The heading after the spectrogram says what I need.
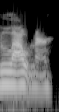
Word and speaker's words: Lautner: I saw TikTok the other day that Taylor Lautner said it's supposed to be Launer.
